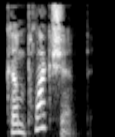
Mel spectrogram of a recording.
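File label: "complexioned", British English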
